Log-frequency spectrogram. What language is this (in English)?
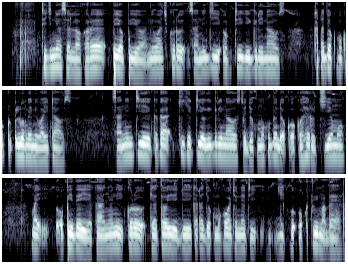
Luo (Kenya and Tanzania)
